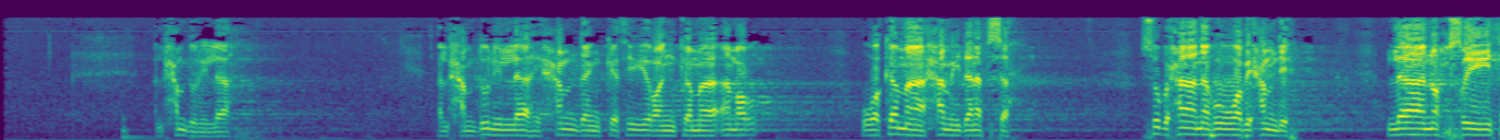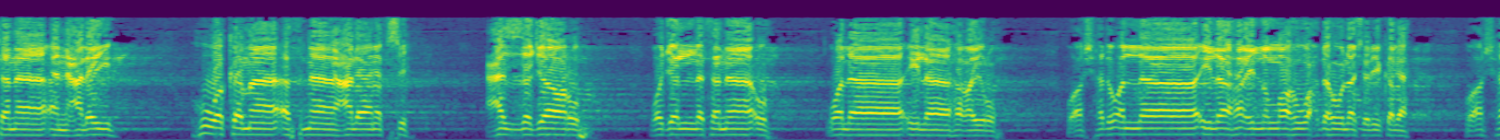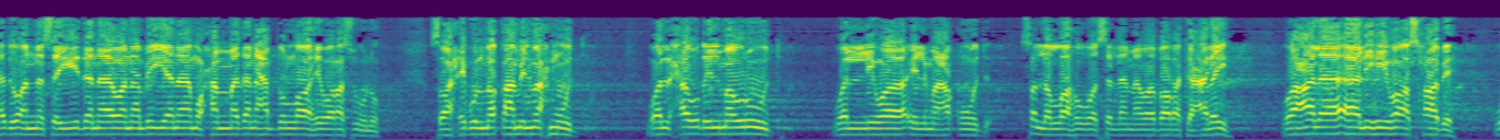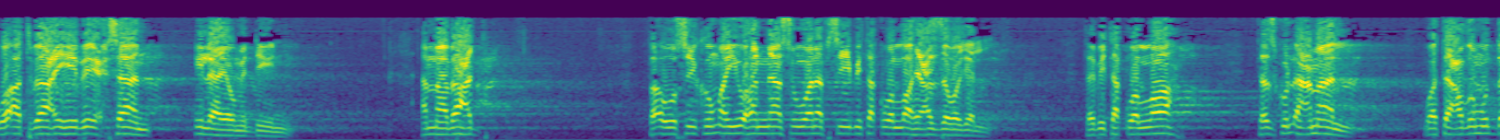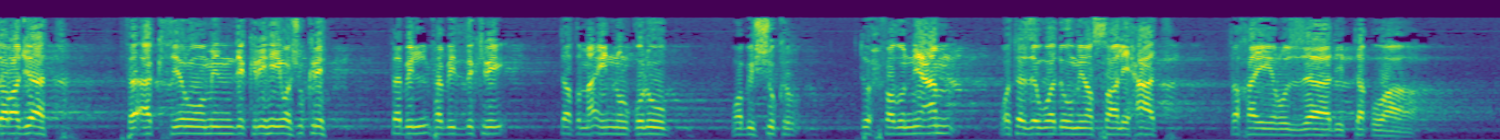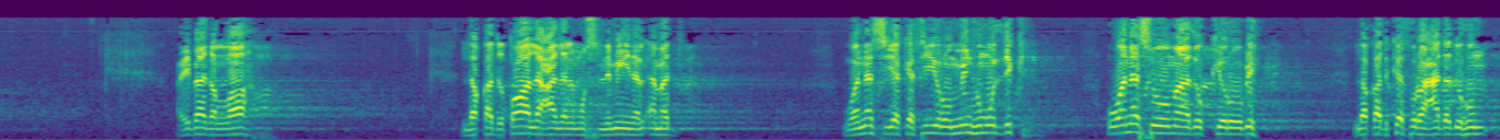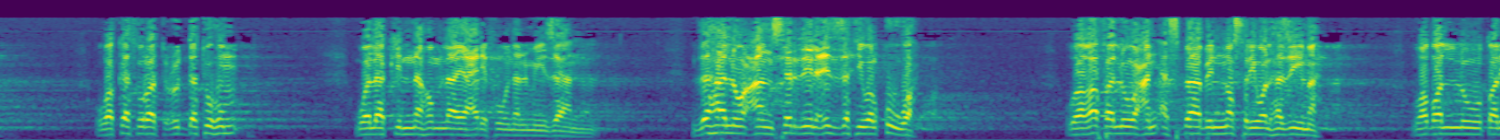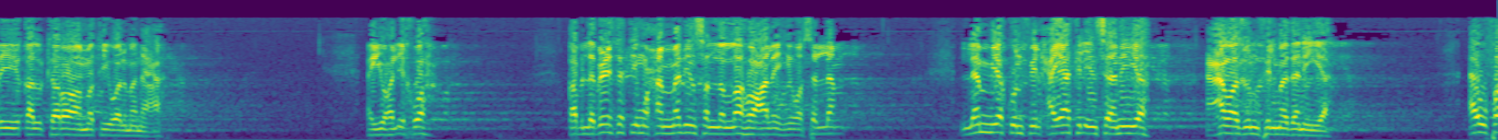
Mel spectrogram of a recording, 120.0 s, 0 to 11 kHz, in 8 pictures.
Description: تاريخ النشر ١٤ رجب ١٤١٨ هـ المكان: المسجد الحرام الشيخ: معالي الشيخ أ.د. صالح بن عبدالله بن حميد معالي الشيخ أ.د. صالح بن عبدالله بن حميد غزوة حنين دروس وعبر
